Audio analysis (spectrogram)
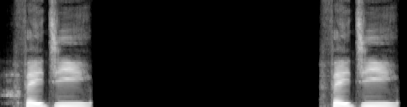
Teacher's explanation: the second syllable even though it's still first tone it's very slightly lower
